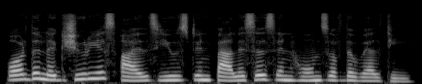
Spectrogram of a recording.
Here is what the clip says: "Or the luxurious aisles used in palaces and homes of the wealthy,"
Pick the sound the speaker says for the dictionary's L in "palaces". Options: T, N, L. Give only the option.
L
